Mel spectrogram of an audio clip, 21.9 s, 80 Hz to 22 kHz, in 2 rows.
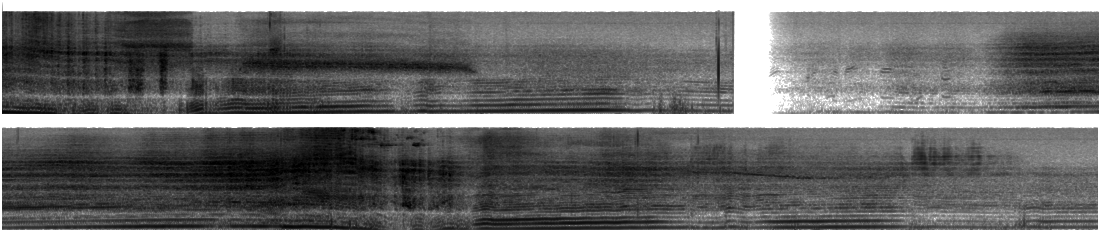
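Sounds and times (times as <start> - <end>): rally car engine revving: 0.0 - 7.3, 8.8 - 21.9.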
